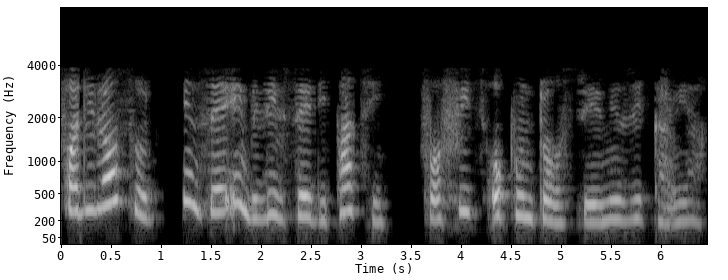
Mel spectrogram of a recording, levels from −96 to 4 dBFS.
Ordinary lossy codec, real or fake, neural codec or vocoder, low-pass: AAC, 16 kbps; fake; vocoder, 44.1 kHz, 128 mel bands, Pupu-Vocoder; 7.2 kHz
